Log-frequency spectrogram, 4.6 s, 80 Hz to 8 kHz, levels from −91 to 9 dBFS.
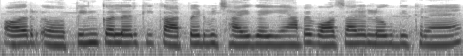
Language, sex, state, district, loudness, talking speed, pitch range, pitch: Hindi, female, Maharashtra, Mumbai Suburban, -16 LUFS, 220 wpm, 210-230 Hz, 215 Hz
